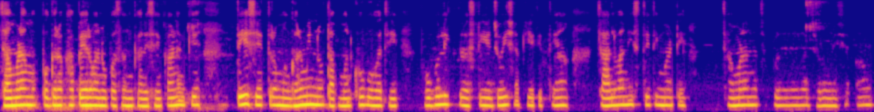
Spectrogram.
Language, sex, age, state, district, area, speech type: Gujarati, female, 18-30, Gujarat, Rajkot, rural, spontaneous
